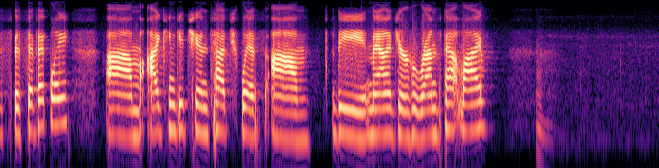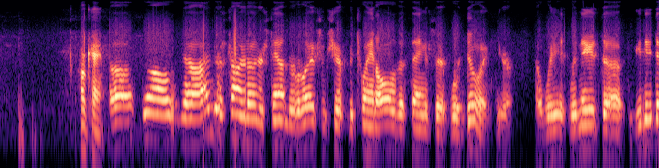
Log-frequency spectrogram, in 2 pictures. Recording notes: 2014-07-14 Q&A Call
